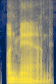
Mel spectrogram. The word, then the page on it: unman: American English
